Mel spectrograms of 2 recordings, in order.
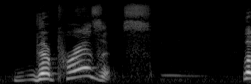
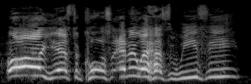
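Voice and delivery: much higher, louder, cheery shopkeeper voice with a laugh; mock French shopkeeper; 8 semitones higher, 9 dB louder than usual. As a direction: play the delighted clerk who finally understands. French shopkeeper answers about Wi-Fi.

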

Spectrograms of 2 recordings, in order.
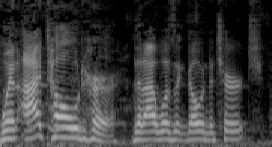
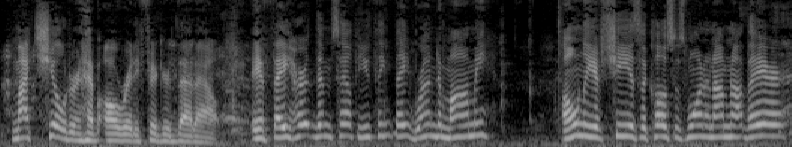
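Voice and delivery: ordinary talk

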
